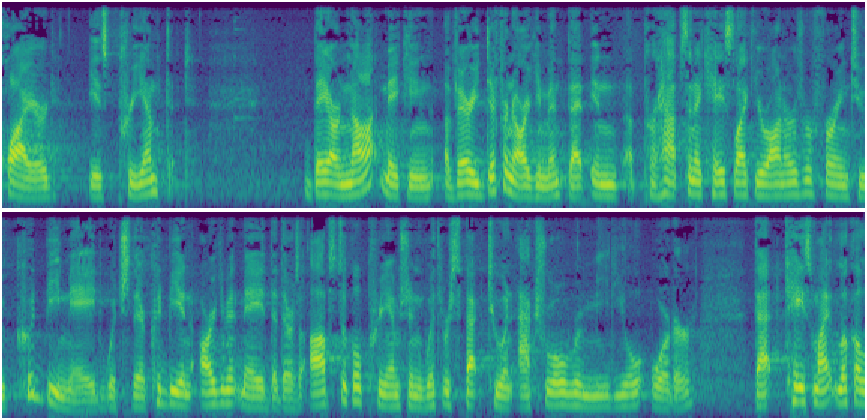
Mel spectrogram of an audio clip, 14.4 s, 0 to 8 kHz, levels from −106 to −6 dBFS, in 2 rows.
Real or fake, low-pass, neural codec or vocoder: real; 7.2 kHz; none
